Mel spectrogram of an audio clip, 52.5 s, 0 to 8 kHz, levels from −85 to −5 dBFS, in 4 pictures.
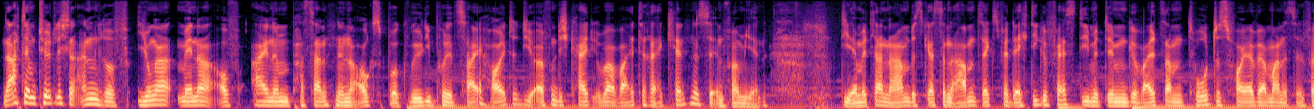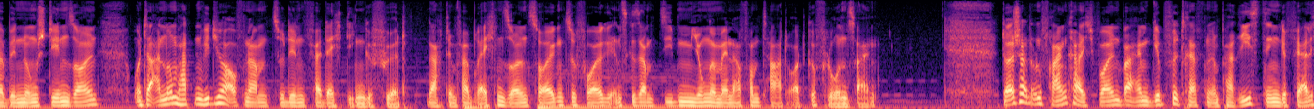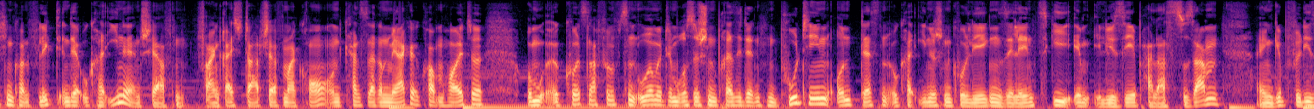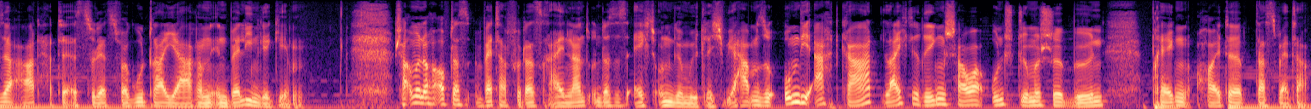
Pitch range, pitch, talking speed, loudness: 95-115 Hz, 105 Hz, 170 wpm, -14 LUFS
